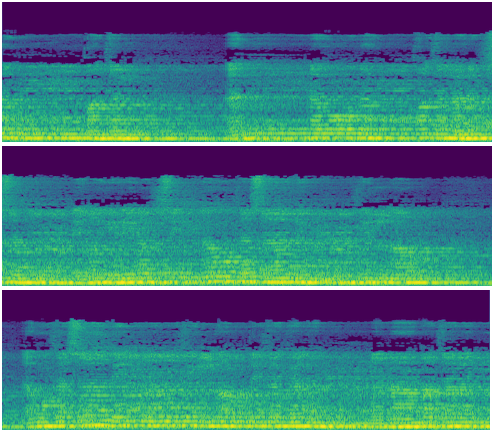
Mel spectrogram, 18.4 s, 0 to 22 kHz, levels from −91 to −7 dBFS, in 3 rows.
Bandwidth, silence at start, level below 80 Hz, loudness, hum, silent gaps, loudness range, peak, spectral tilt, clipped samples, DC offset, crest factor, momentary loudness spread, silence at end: 9.6 kHz; 0 s; -34 dBFS; -15 LUFS; none; none; 3 LU; -2 dBFS; -6.5 dB/octave; under 0.1%; under 0.1%; 12 dB; 7 LU; 0 s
